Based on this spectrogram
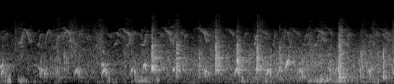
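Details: Hen that hatched many chicks from eggs, teaching the baby chicks to eat: soft low clucks mixed with a steady stream of thin, arching chick peeps and light tapping sounds.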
